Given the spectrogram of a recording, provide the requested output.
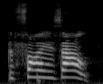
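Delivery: put-on boy proudly announcing the fire is out; announced proudly. A narrator's reading. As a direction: declare it like a little hero. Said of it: "George announced proudly".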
